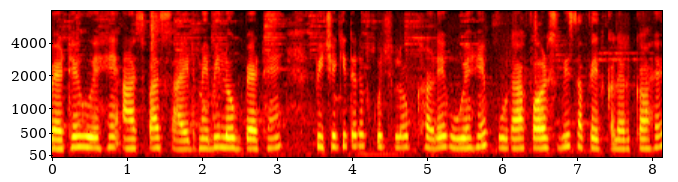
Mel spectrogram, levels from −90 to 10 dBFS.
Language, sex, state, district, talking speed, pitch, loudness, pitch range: Hindi, female, Punjab, Pathankot, 185 wpm, 205 Hz, -20 LUFS, 195-220 Hz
